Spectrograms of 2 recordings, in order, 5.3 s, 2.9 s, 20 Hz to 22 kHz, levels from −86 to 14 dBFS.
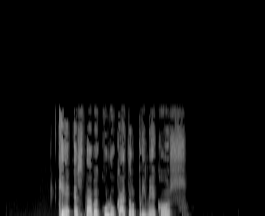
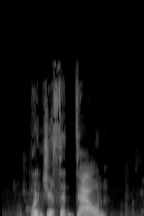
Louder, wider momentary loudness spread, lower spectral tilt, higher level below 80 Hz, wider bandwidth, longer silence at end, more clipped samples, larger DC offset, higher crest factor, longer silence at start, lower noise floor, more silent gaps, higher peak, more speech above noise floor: first, -19 LUFS vs -27 LUFS; about the same, 12 LU vs 10 LU; first, -4.5 dB/octave vs -3 dB/octave; about the same, -68 dBFS vs -64 dBFS; second, 11.5 kHz vs 16 kHz; first, 1.65 s vs 0.8 s; neither; neither; about the same, 22 dB vs 22 dB; first, 1.15 s vs 0.55 s; first, -87 dBFS vs -63 dBFS; neither; first, 0 dBFS vs -8 dBFS; first, 68 dB vs 35 dB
